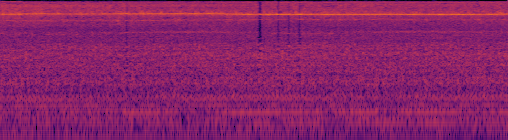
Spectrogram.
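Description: A truck engine running under load while climbing, a loud, steady low drone with a constant hum and no speech.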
